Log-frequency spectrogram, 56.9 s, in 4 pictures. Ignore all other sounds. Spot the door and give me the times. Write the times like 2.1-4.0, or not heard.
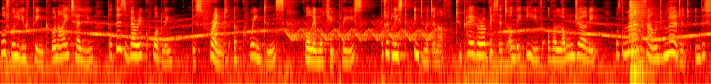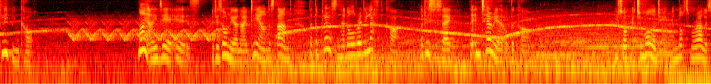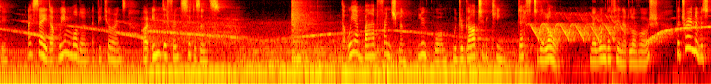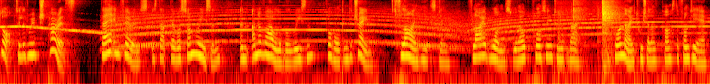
12.6-13.4, 34.2-35.5, 53.8-54.9.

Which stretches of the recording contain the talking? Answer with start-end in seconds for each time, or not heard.
0.0-15.0, 16.9-24.9, 26.5-32.9, 35.2-56.8.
